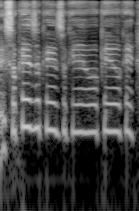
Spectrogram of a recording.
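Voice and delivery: very high, soft women's reassurance; mock soothing. Man imitating two women tending to him, high soothing voice. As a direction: coo it softly in falsetto, over and over.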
